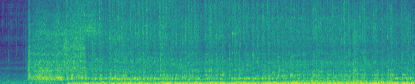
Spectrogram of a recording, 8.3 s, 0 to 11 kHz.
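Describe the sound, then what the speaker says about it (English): A carbureted car engine cranks and fires, then settles into a steady, loud idle near 900 rpm, heard close with an even rumble and no talking. "I've had to open this primary T-slot up a whole lot to get it to idle on this motor"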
